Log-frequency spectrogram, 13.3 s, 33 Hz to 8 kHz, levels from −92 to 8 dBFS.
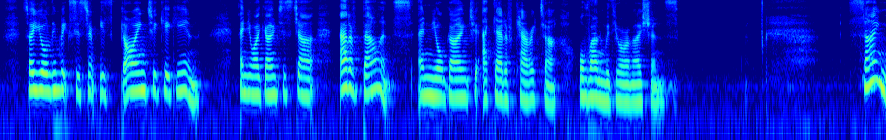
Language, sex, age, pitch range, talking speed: English, female, 60-79, 170-230 Hz, 145 wpm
